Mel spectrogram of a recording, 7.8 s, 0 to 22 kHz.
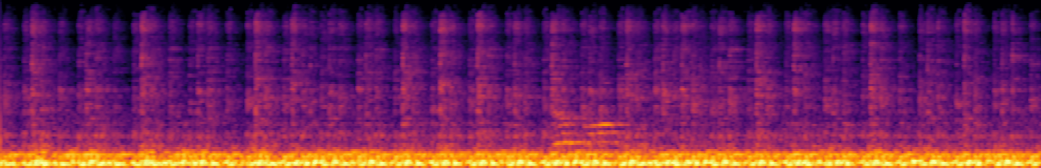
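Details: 1997 Harley-Davidson Fat Boy after carb cleaning, new plugs and battery; cold start on choke at 70°F humid, no air cleaner fitted: deep loping V-twin idle, steady and even without stumbling or misfire; healthy idle.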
